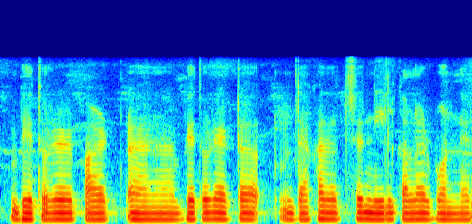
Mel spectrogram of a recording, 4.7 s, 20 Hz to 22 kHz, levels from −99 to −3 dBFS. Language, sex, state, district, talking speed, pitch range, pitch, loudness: Bengali, male, Tripura, South Tripura, 140 wpm, 110-115 Hz, 110 Hz, -17 LUFS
